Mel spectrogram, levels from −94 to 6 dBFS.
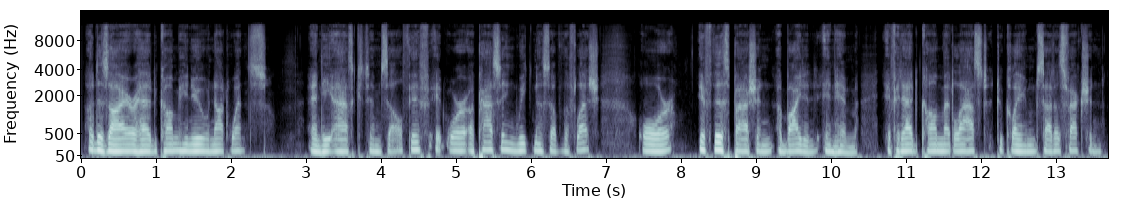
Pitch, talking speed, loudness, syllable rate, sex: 125 Hz, 160 wpm, -18 LUFS, 4.3 syllables/s, male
